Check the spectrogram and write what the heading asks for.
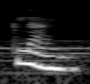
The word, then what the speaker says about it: climb: Silent ले रही हूँ, दूसरा नंबर बी साइलेंट है क्लाइम, क्लाइम, CLIMB, यहाँ पे बी लिख सकते हैं। मैंने जब भी हम बी साइलेंट लेटर्स करते हैं इंग्लिश में हम लिख सकते हैं लेकिन उसको प्रोनाउंस नहीं कर सकते, यानी कि क्लाइम, क्या हो गया, क्लाइम। उसके बाद CLIM, एम तक पढ़ना है, क्लाइम।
